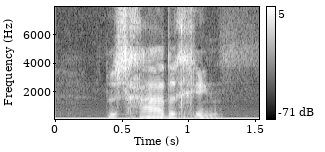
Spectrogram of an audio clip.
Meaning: 1. damage 2. flaw
- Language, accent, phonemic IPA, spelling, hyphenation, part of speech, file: Dutch, Netherlands, /bəˈsxaː.dəˌɣɪŋ/, beschadiging, be‧scha‧di‧ging, noun, Nl-beschadiging.ogg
